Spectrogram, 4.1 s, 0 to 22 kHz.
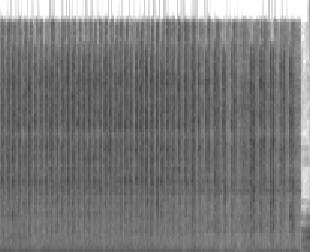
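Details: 1977 K10 truck with a 350 small block Chevy, idling with a rapid sharp puffing tick about ten times a second over a deep V8 rumble: exhaust leak at the header, where the header-to-head gasket was blown out.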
